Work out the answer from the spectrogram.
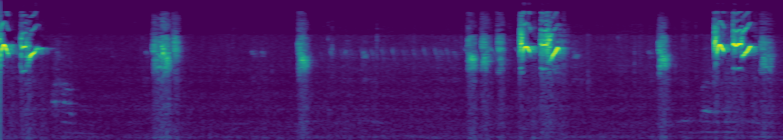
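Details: Female crimson sunbird calling for a male, a lively 'gacor' recording: bursts of very high, sharp chirps and short twittering phrases at irregular intervals, separated by quiet gaps, with a faint low hum beneath.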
